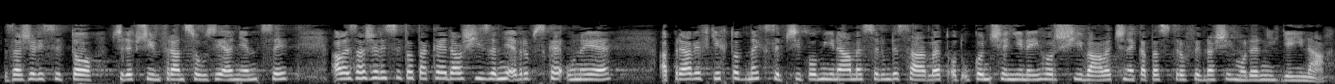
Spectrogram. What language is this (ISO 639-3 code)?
ces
